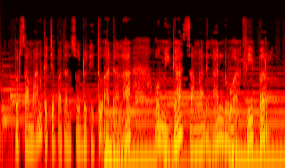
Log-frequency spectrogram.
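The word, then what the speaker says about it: ω: Saran yang ketiga yaitu tentang kecepatan sudut atau kecepatan anguler yang simbolnya adalah itu seperti W tapi bacanya adalah omega.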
